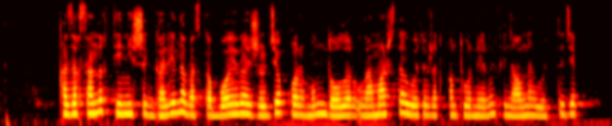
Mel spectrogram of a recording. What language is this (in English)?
Kazakh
